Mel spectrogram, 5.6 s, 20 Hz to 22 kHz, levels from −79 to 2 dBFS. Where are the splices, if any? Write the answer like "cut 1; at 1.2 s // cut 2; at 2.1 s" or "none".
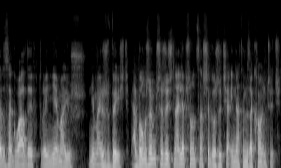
cut 1; at 2.6 s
